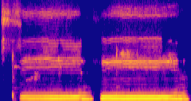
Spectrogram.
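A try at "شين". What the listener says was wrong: শিন শক্ত হবে, শিন।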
